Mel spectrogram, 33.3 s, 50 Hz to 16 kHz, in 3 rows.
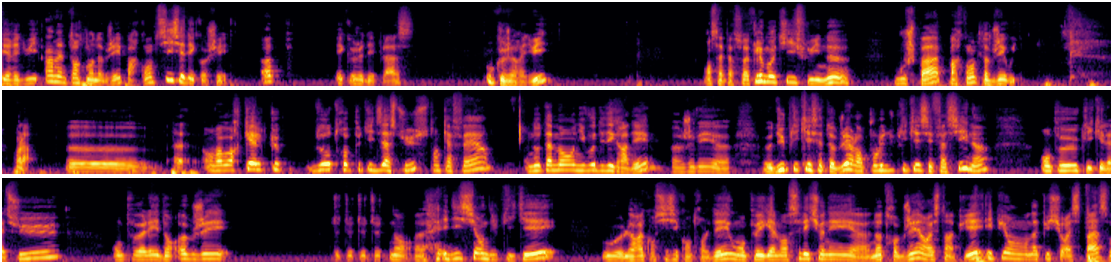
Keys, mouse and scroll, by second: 0.8 ctrl+z, 2.3 click, 2.9 click, 3.7-5.0 drag, 5.5 ctrl+shift+click, 9.9 ctrl+z, 12.6 ctrl+KP_Subtract, 13.7 click, 14.2 click, 14.8 click, 15.5 click, 16.5 click, 18.0 click, 23.8 click, 29.2 click, 30.3-33.2 drag, 31.9 space, 33.1 space.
